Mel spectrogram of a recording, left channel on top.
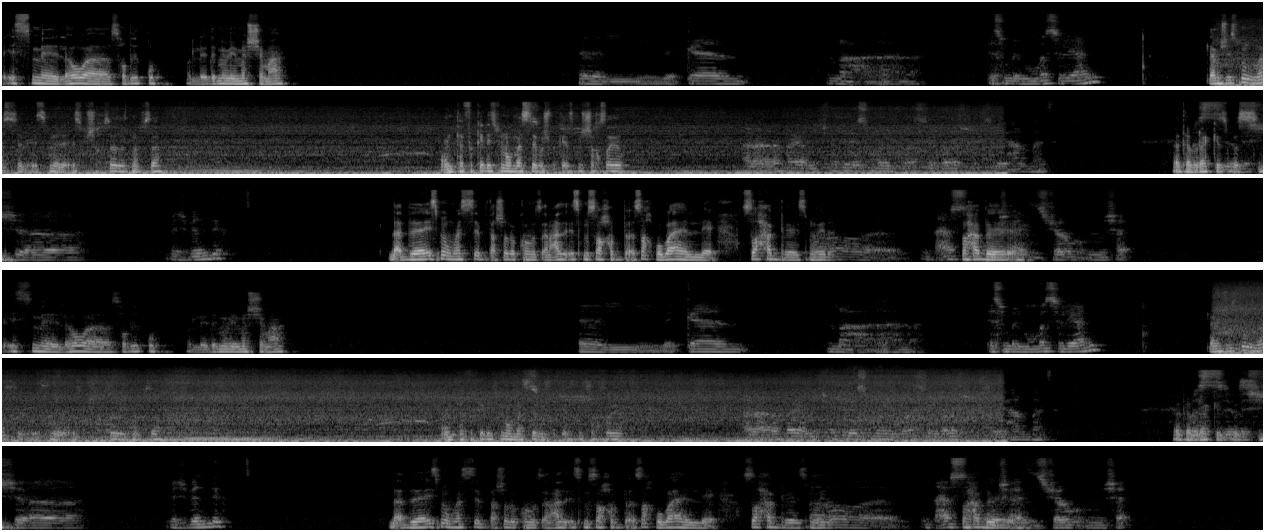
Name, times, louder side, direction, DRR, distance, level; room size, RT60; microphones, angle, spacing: voice 1, 0.0-1.6 1.8-2.8 12.0-14.3 17.0-18.9 24.3-25.3 29.1-33.5 34.8-35.5, left 5 dB, 45° left, 0.3 m, -31 dB
voice 2, 5.8-7.4 8.2-9.2 9.8-11.0 17.8-18.5 20.0-23.0 23.3-23.4 24.0-26.0 26.9-27.5 33.3-36.4, right 2 dB, 25° right, 1.3 m, -41 dB
sound 1, 12.1-22.6, right 2 dB, 65° right, 0.6 m, -36 dB
2.7 x 2.7 x 2.4 m
head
